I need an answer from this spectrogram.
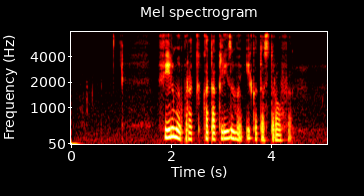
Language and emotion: Russian, neutral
